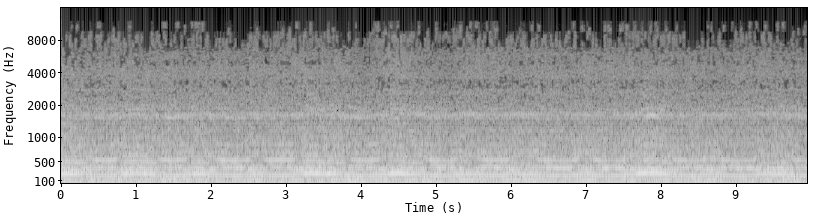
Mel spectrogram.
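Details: '85 Johnson engine revving with a steady drone whose pitch sags and recovers every couple of seconds; bog or misfire under throttle.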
